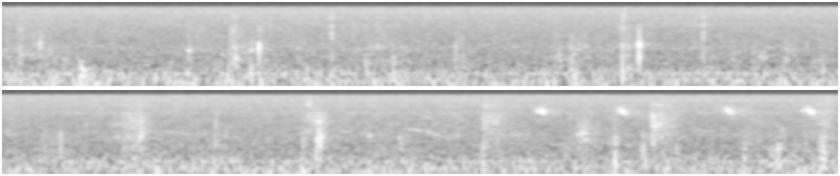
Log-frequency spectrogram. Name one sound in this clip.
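Footsteps crunch on dry dirt outdoors.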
